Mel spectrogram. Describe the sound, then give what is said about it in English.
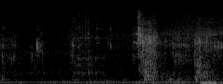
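Crunchy chewing, with a few sharp bites and a louder crunch midway, then softer mastication against a low steady hum; no one speaks. “Sorry for the crunching.”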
